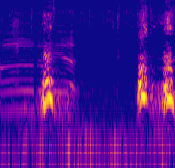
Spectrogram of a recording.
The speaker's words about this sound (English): And then you have the dogs. They're excited because there's other dogs here.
